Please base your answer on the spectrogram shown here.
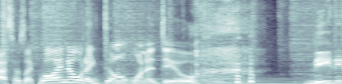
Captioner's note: laughs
